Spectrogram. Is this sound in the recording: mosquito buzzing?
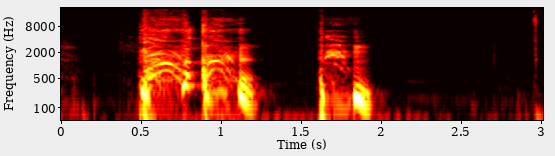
no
